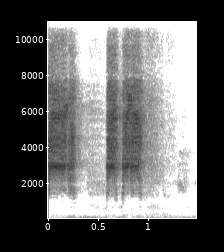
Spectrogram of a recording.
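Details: Black francolin in a calling contest in Sindh, one of five birds: a harsh rasping burst followed by a doubled grating note, loud and abrupt.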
